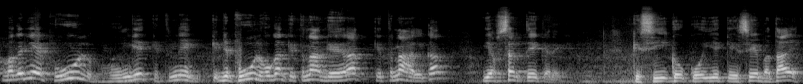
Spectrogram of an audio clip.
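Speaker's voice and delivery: declaimed verse, lifting on repeated lines; poetry recitation. Acted. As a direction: declaim it to an audience, pausing between phrases. Recites Javed Akhtar's poem.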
